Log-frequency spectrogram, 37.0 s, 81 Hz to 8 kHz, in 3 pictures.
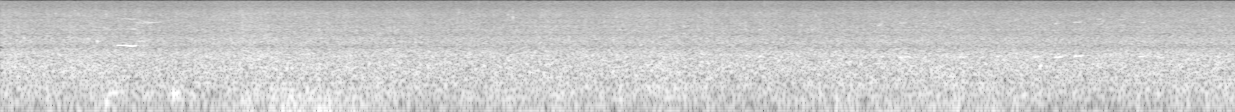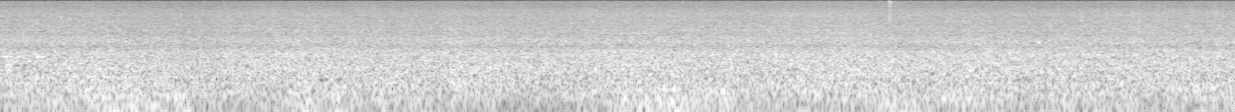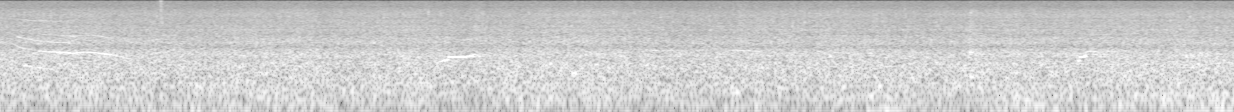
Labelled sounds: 1.1	1.6	humpback whale, 1.2 to 3.3 kHz
24.9	26.0	killer whale, Bigg's (transient), 0.78 to 3.6 kHz
29.2	29.5	humpback whale, 0.78 to 0.91 kHz

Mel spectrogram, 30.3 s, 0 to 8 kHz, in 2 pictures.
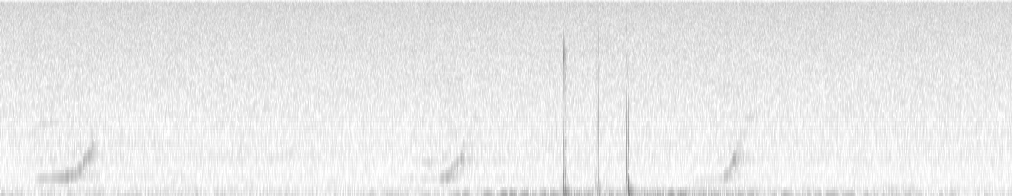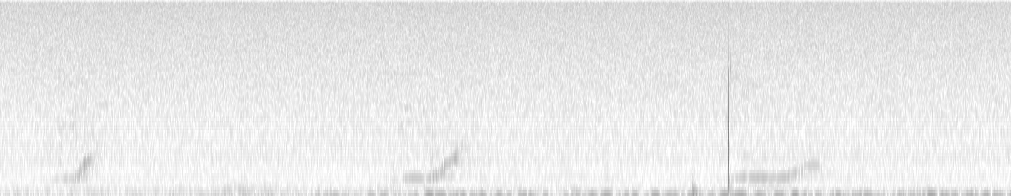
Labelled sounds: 16.0	16.3	humpback whale, 0.99 to 1.2 kHz

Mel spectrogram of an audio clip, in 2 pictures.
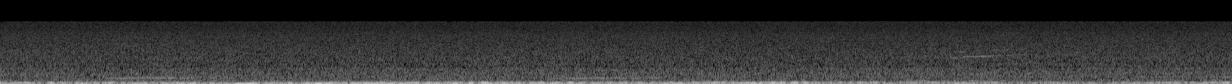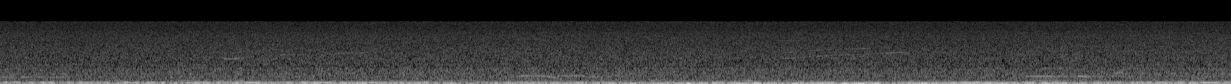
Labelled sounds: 9.6	10.0	humpback whale, 1.3 to 1.5 kHz
21.1	21.4	humpback whale, 1.6 to 1.7 kHz

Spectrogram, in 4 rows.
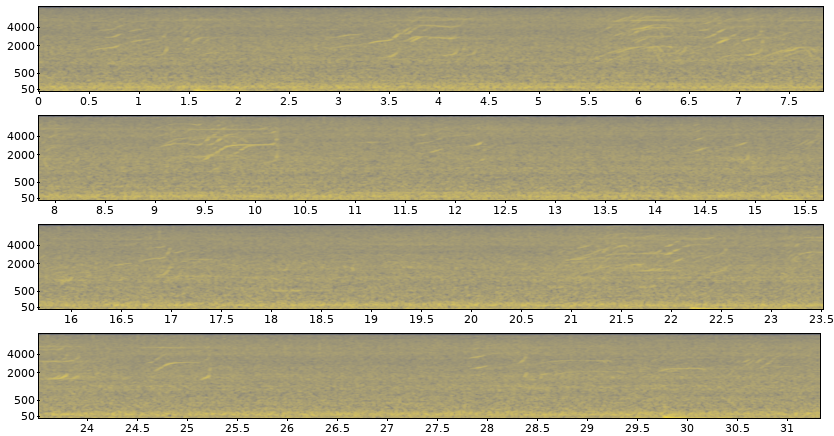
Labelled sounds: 0.5	1.3	killer whale, southern resident, 0.91 to 4.3 kHz
2.9	4.3	killer whale, southern resident, 1.3 to 7.1 kHz
5.6	7.7	killer whale, southern resident, 1.2 to 7.7 kHz
9.0	10.3	killer whale, southern resident, 1.6 to 7.6 kHz
16.7	17.4	killer whale, southern resident, 1.3 to 3.8 kHz
20.9	22.6	killer whale, southern resident, 0.67 to 7.6 kHz
23.2	24.0	killer whale, southern resident, 0.81 to 6.1 kHz
28.2	29.3	killer whale, southern resident, 1.0 to 4.3 kHz
29.7	30.2	killer whale, southern resident, 1.7 to 2.5 kHz

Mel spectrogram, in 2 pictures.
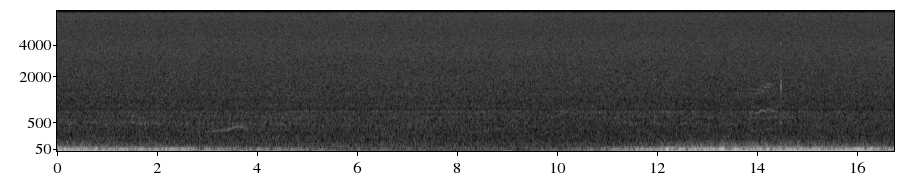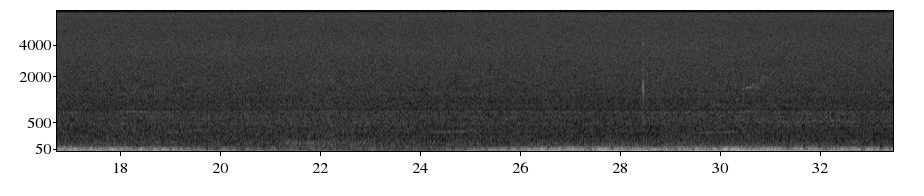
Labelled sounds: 14.0	14.4	killer whale, Bigg's (transient), 0.80 to 1.7 kHz
30.4	30.7	killer whale, Bigg's (transient), 1.5 to 1.7 kHz

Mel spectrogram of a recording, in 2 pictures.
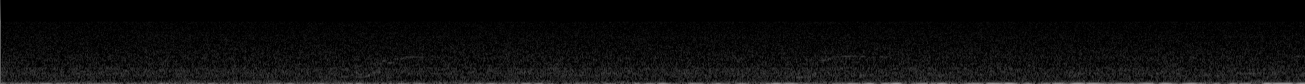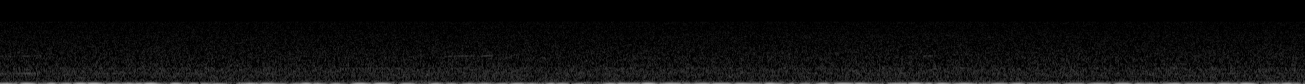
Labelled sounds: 3.9	4.2	humpback whale, 1.2 to 1.4 kHz
17.5	17.8	humpback whale, 1.3 to 1.5 kHz

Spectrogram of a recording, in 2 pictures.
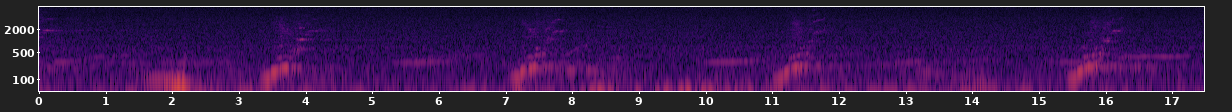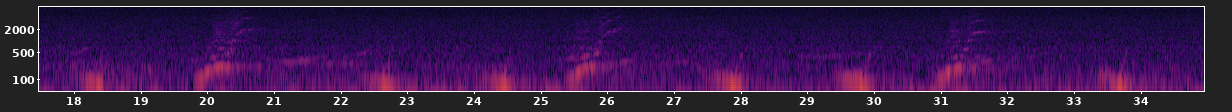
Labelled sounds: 0.0	0.3	humpback whale, 1.6 to 3.9 kHz
3.8	4.3	humpback whale, 1.0 to 2.1 kHz
7.6	7.8	humpback whale, 0.96 to 1.2 kHz
20.3	20.8	humpback whale, 0.86 to 2.1 kHz
25.9	26.3	humpback whale, 1.3 to 2.1 kHz
31.3	31.7	humpback whale, 1.4 to 3.2 kHz

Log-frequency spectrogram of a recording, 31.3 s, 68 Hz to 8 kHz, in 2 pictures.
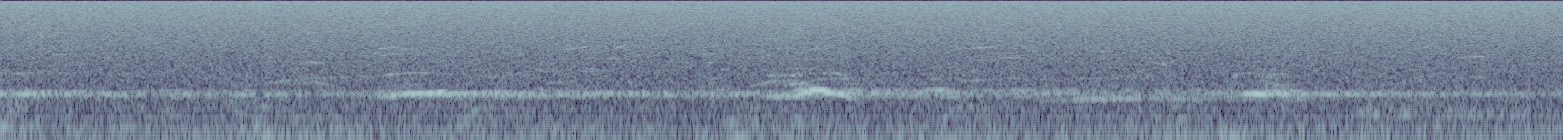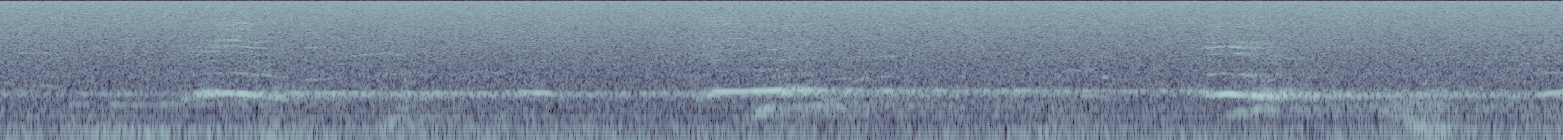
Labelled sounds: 3.7	4.0	humpback whale, 1.2 to 1.3 kHz
10.0	10.3	humpback whale, 1.1 to 1.2 kHz
17.8	18.3	humpback whale, 1.5 to 3.7 kHz
19.2	19.5	humpback whale, 1.2 to 1.3 kHz
27.6	28.1	humpback whale, 1.5 to 1.7 kHz

